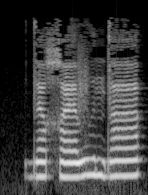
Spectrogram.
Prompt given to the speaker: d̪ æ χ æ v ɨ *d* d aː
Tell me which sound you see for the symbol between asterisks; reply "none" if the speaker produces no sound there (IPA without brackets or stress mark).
n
